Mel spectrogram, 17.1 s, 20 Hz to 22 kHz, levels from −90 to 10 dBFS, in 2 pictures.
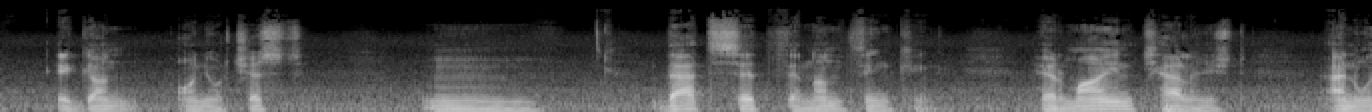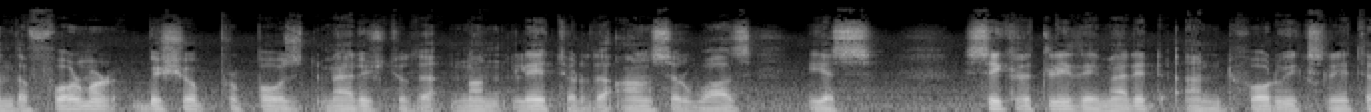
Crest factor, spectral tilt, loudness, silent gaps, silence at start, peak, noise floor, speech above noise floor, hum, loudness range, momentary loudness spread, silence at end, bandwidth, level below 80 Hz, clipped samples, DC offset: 18 dB; -5.5 dB/octave; -19 LUFS; none; 0 s; 0 dBFS; -38 dBFS; 20 dB; none; 4 LU; 22 LU; 0 s; 12 kHz; -34 dBFS; under 0.1%; under 0.1%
